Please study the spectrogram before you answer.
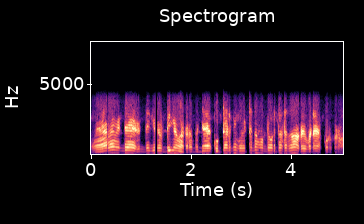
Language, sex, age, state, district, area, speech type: Malayalam, male, 18-30, Kerala, Wayanad, rural, conversation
